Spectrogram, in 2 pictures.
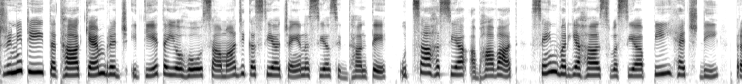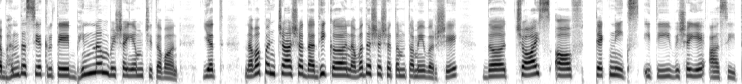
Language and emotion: Sanskrit, neutral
